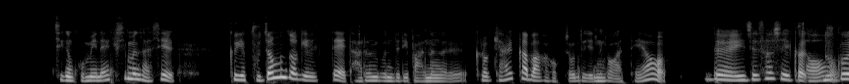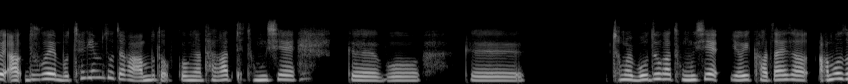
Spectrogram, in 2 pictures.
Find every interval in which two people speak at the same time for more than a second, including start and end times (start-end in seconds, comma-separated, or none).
none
